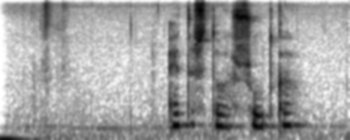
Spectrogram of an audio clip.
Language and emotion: Russian, sad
